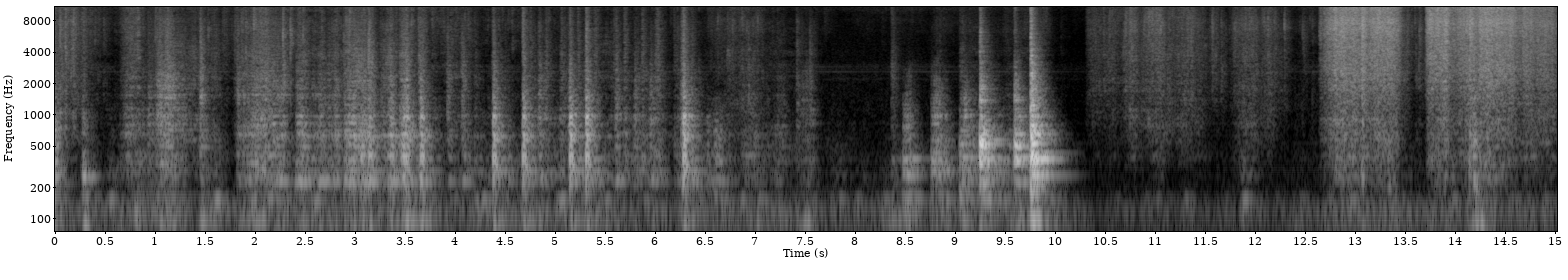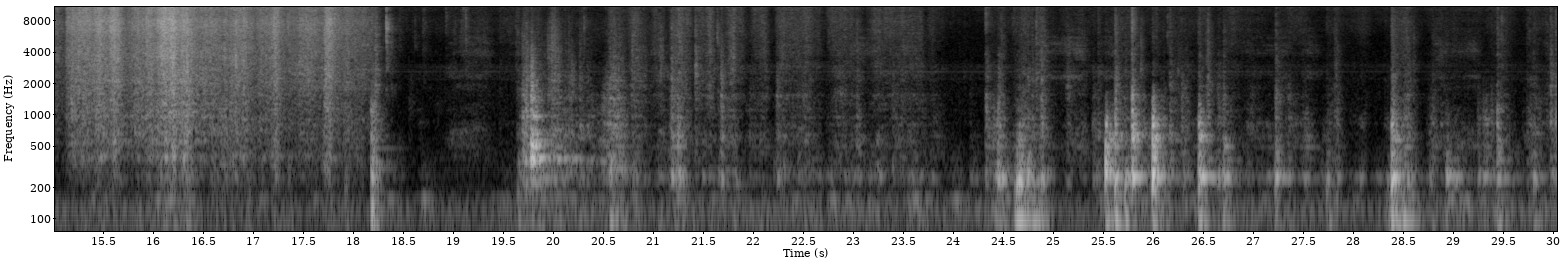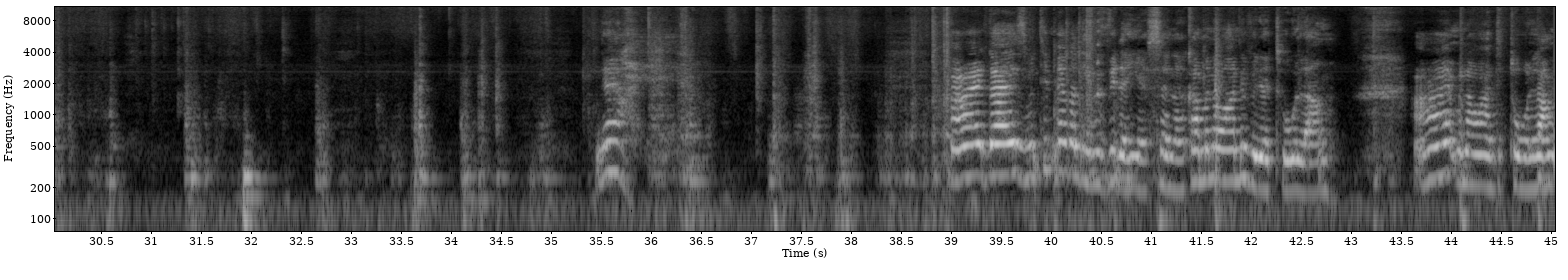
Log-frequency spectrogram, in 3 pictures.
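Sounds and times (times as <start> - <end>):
household items knocking and clattering: 0.0 - 7.6, 8.4 - 18.5, 19.6 - 21.9, 24.3 - 42.0
steady rustling hiss: 10.3 - 19.1.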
